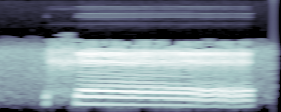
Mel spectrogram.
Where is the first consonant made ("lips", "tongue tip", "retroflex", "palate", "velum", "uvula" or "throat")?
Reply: velum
